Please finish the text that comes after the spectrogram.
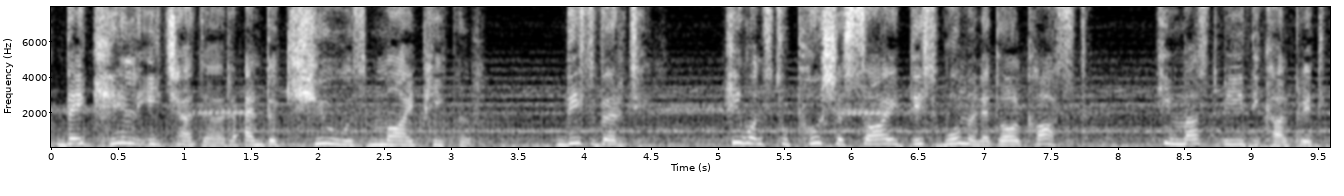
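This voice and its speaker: A woman's voice: on the high side, a little slow, natural voice, low-quality recording. Woman playing a proud, stern warrior. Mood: indignant, stern. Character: proud, blunt female native islander warrior. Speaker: game character voice actor. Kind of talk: dramatic video game acting. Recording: background music behind the voice.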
